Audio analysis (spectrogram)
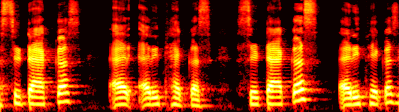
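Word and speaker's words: Psittacus: African grey parrot का नाम देखो, साइंटिफिक नेम है सिटैकस एरिथेकस। सिटैकस एरिथेकस, ये पी साइलेंट होता है ना।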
